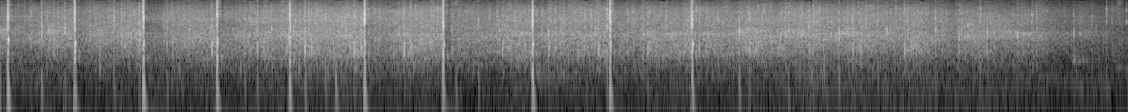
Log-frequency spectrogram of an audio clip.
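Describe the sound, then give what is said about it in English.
A church audience applauds the service team on a Sunday morning. Crisp, distinct claps ring out over a steady wash of clapping, then thin and fade toward the end. “So big thanks to all of you. I'd like to ask you all, help me give them a hand.”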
